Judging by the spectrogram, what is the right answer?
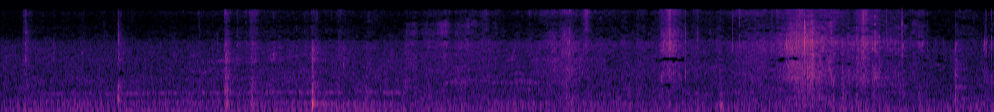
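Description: Ostriches pecking at leafy greens in a metal feed bowl: scattered sharp clicks and pecks, with a brief rustle about six seconds in.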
